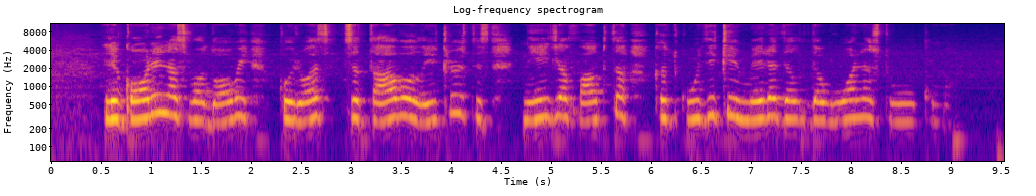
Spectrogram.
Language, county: Lithuanian, Klaipėda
